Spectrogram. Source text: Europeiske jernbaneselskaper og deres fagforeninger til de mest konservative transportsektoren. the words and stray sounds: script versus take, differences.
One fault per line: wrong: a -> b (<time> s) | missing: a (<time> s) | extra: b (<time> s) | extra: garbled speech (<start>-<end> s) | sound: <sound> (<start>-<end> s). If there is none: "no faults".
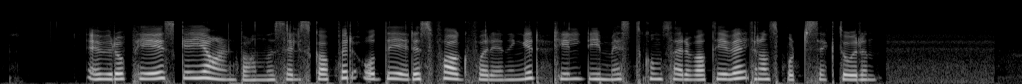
no faults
